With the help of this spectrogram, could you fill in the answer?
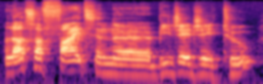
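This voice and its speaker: A man with a Québécois French accent, a native French speaker, giving casual solo jiu-jitsu commentary in halting English full of ums and uhs as he searches for words. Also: mid-range voice.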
